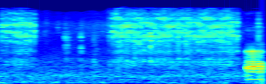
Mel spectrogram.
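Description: Spinning fishing reel working with a fine clicking whirr in two spells, a short one at the start and a longer one through the middle, while a strong pike is played on the bent rod.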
